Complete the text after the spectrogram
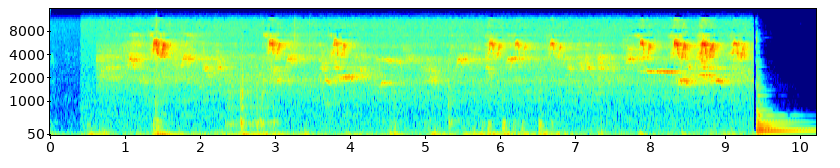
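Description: Birds chirp and sing outdoors in a steady, overlapping chorus of high twittering calls, with soft low rustling underneath and a brief deeper sound at the very end.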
